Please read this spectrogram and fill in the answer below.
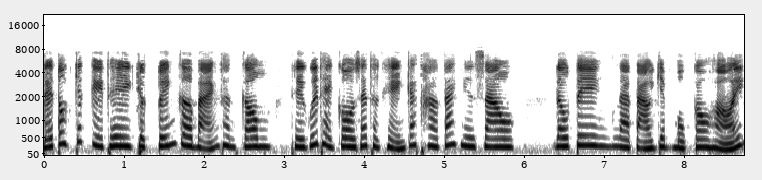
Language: Vietnamese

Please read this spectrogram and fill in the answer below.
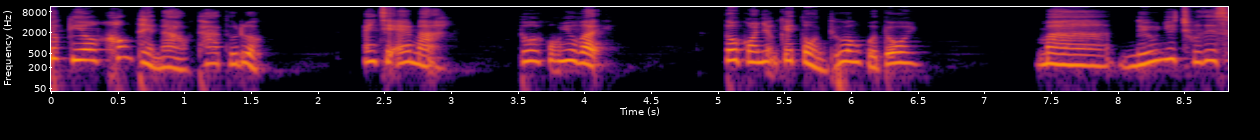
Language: Vietnamese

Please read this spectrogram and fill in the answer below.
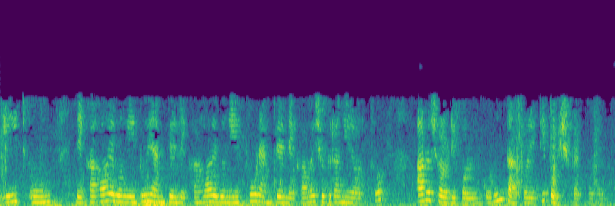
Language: Bangla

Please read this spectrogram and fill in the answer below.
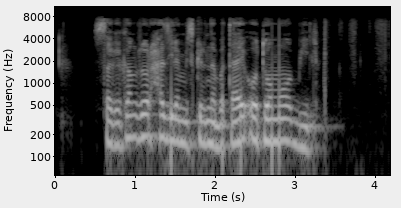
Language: Central Kurdish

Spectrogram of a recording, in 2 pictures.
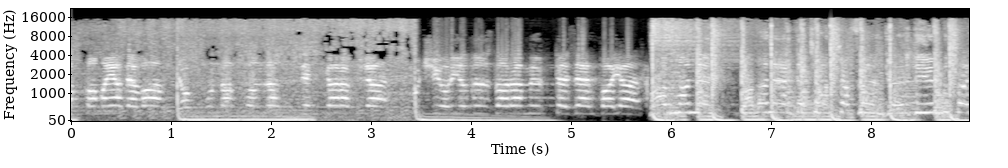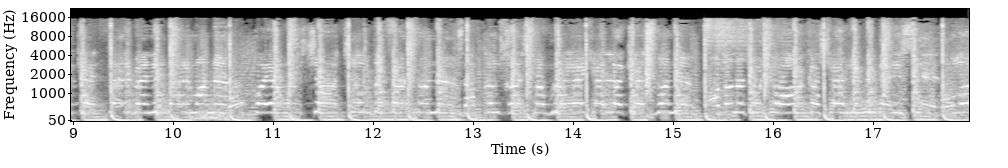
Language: Turkish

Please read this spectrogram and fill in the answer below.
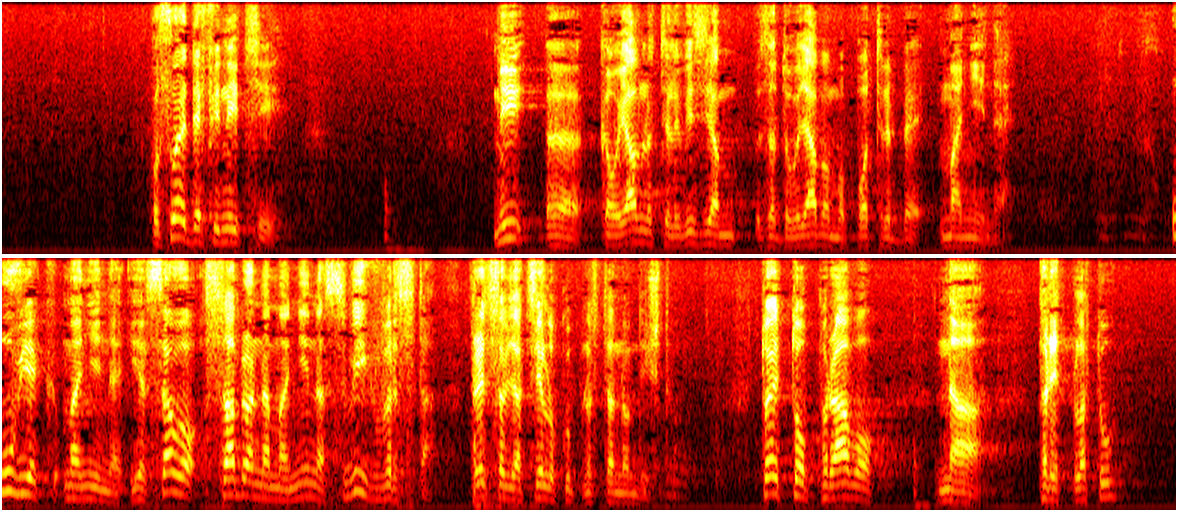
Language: Croatian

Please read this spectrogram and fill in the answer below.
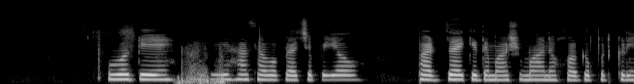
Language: Pashto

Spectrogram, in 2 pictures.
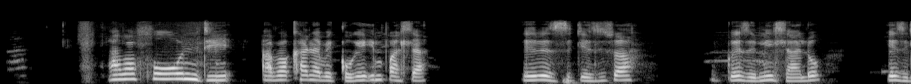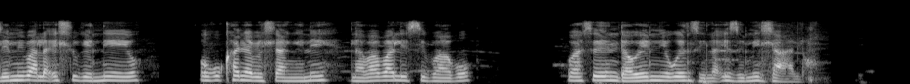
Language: North Ndebele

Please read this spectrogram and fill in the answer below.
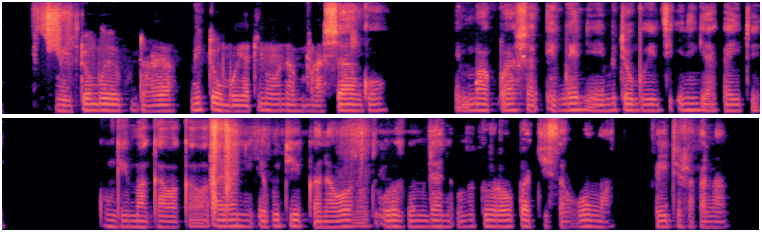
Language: Ndau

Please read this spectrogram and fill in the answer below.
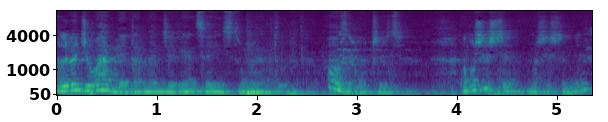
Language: Polish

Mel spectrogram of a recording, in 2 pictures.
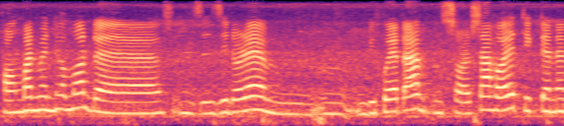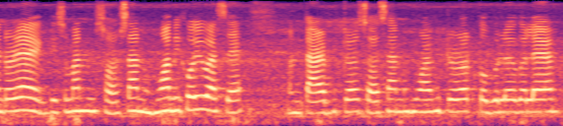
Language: Assamese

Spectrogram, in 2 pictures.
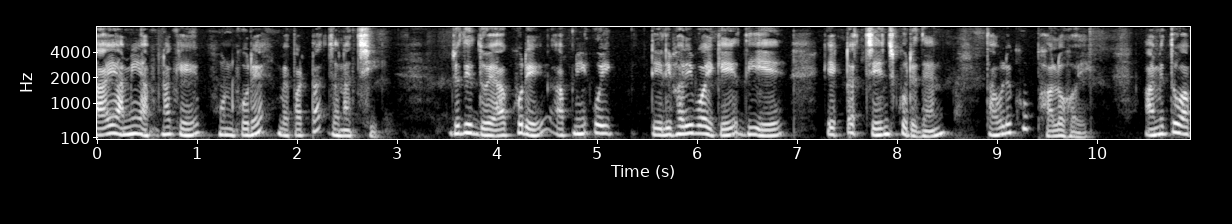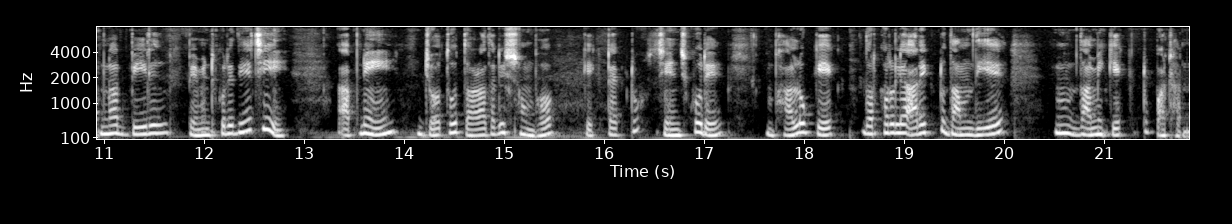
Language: Bangla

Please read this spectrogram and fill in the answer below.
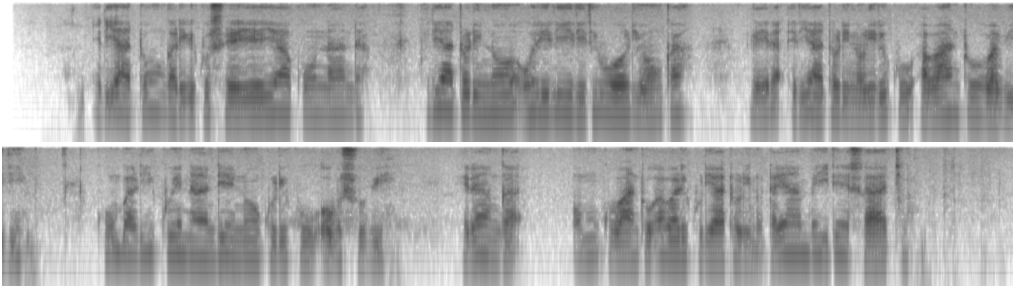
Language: Soga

